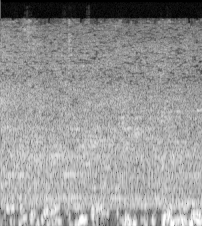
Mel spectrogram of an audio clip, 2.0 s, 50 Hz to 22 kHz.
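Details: Table fan running at full speed after its weak 2.5 µF capacitor was replaced (it had run slowly): steady fan rush with low, uneven airflow buffeting, no rubbing or rattle; spins up fast and runs normally.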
